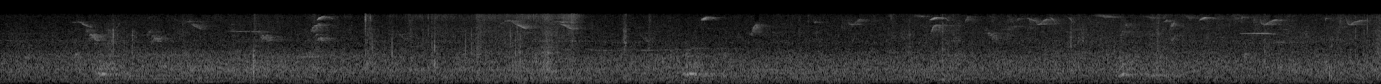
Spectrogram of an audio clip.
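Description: Hands rake and rustle through loose soil.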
